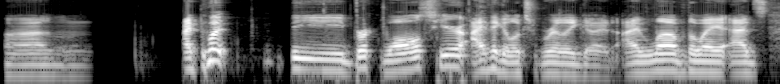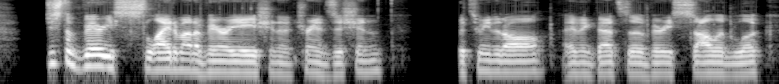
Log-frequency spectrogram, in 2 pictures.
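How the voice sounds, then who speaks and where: Low-voiced man rambling through gameplay. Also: brisk, clean tone. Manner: relaxed, rambling, thinks aloud with frequent "uh" and "like". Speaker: Let's Play host. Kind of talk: casual gameplay commentary.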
